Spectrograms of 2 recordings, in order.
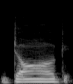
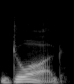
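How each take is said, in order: First: The vowel is said short and plain. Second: The vowel is drawn out and lengthened.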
